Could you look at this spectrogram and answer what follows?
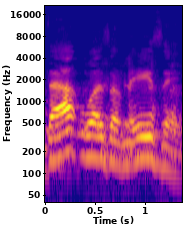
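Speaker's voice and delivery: laughing loud at her own story. Real, not acted. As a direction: laugh through the words.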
